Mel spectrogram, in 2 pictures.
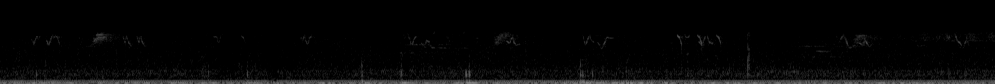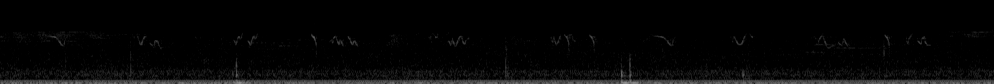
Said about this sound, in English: These are the calls of bird 5-3, very softly calling to the wild bird up in the trees above.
